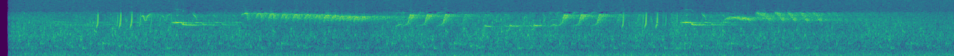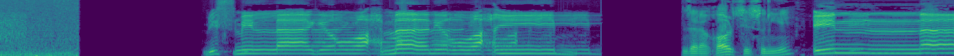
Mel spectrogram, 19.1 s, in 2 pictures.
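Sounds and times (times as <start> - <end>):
birds chirping and trilling: 0.5 - 9.5.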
